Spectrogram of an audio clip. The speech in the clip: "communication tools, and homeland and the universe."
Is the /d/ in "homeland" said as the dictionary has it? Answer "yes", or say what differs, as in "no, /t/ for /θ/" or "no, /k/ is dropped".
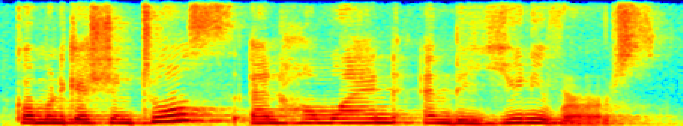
no, /d/ is dropped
